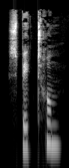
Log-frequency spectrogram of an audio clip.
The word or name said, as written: spektrum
